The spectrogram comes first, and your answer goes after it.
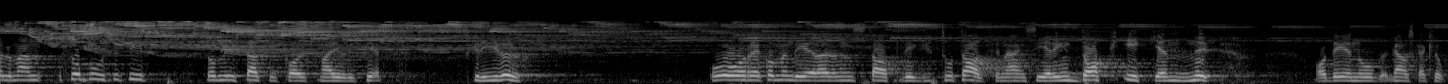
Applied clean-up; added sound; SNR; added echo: none; Chime; 8 dB; none.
